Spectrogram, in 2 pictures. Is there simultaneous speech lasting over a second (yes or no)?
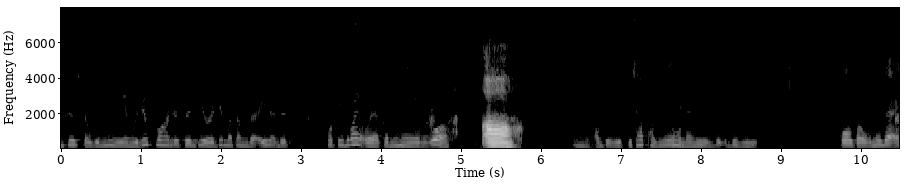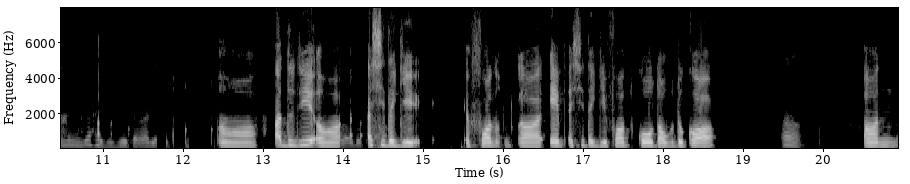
yes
